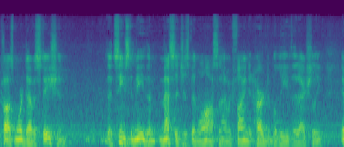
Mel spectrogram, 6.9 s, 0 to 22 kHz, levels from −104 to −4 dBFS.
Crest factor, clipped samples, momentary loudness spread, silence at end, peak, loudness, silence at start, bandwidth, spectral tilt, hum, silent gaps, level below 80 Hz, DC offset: 18 dB; under 0.1%; 15 LU; 0 s; -8 dBFS; -25 LUFS; 0 s; 14 kHz; -6 dB/octave; none; none; -54 dBFS; under 0.1%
